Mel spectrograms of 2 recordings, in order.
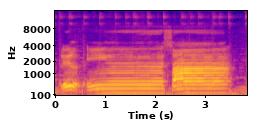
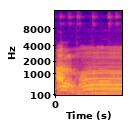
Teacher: nun sukun diikuti huruf Sin dibaca samar ditahan minimal dua harokat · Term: ikhfa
